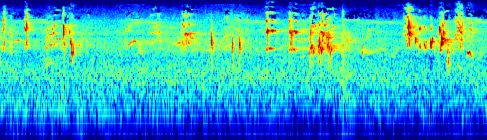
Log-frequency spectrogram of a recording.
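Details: Brown honeyeater at Hervey Bay, Queensland, giving bright, quick chirps and short whistled notes in bursts, with brief pauses between them. The background is quiet.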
